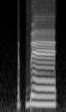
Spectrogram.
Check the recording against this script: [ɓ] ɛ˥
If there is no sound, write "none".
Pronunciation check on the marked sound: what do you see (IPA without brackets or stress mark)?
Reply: ɓ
